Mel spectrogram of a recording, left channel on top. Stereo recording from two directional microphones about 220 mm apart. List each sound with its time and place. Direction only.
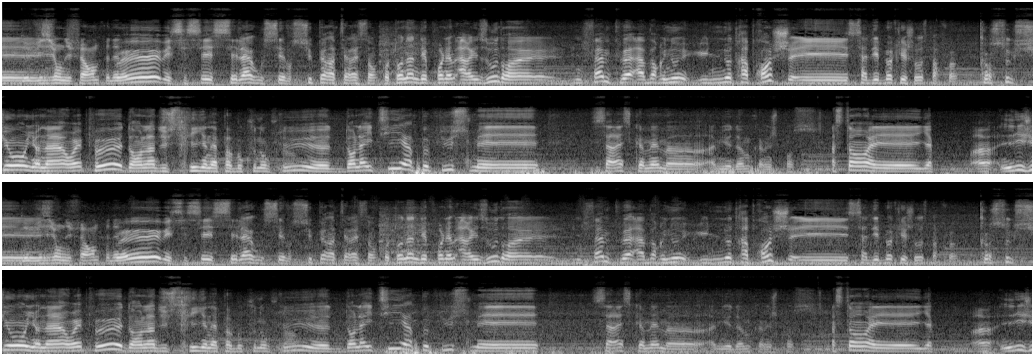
0.0 s speech: 50° left (ahead or behind)
0.3 s speech: 35° left (ahead or behind); by 17.1 s 50° left (ahead or behind)
18.6 s speech: 55° left (ahead or behind)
